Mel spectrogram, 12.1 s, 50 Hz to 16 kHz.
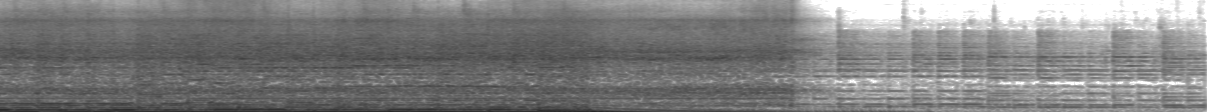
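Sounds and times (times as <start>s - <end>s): guitar music: 0.0s - 6.9s, 7.5s - 12.0s
pressure washer motor: 0.0s - 8.5s.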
